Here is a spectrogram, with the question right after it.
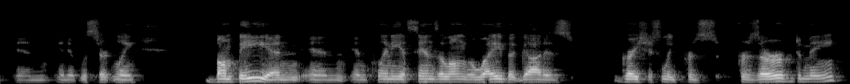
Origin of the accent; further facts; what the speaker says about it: Georgia, United States; moved away; also born or lived in Virginia; And I'm originally from Southern Georgia. And so when I left home and moved to Virginia was when I left the church that I was born and raised in.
